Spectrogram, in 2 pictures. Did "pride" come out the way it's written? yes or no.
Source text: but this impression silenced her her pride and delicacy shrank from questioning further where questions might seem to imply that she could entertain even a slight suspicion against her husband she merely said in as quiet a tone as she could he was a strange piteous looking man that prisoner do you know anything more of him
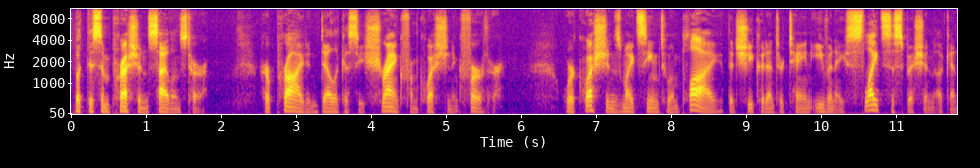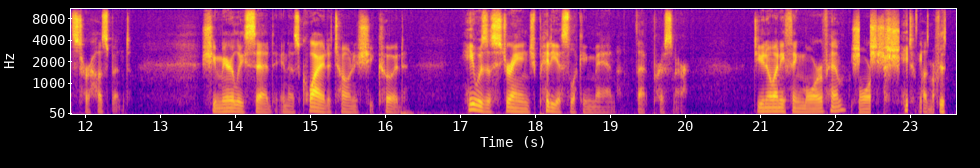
yes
